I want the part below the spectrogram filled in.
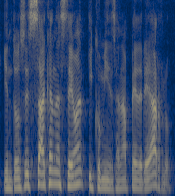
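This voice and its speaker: Male preacher, 30s, mid-pitched, conversational storyteller who asks the congregation rhetorical questions. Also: animated, quick pace. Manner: storytelling, loud and soft by turns. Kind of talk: conversational sermon.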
